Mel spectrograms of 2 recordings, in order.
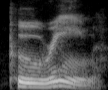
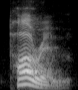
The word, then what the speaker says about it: Purim: to pronounce it correctly in the Eastern tradition it's called Purim among Western westerners it's often called Paul rim Some central European communities even call it P Ram today if you say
